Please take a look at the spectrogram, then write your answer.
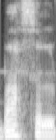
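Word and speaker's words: bustle: নিয়ম 23, শব্দস্থিত এসটিএল এর উচ্চারণ হয় সল, এখানে টি অনুচ্চারিত থাকে, এসটিএল থাকলে উচ্চারণ হয় সল, যেমন বি ইউ এস টি এল ই, এই যে টি এল ই এর উচ্চারণ বাসল, বাসল অর্থ হলো অতিশয় কর্মব্যস্ততা।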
